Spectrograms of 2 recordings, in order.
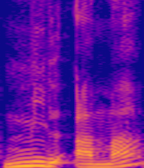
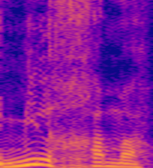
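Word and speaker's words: מלחמה: Et on ne dit pas Mil'ama, mais Milchama.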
